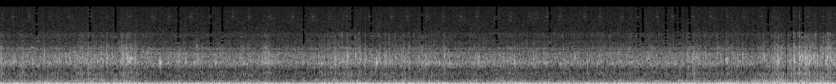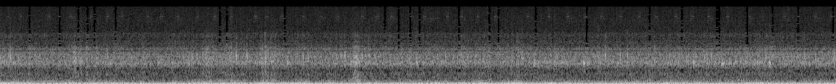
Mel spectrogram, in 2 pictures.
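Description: Tyres crunch and hiss on loose gravel.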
